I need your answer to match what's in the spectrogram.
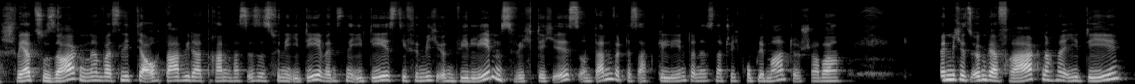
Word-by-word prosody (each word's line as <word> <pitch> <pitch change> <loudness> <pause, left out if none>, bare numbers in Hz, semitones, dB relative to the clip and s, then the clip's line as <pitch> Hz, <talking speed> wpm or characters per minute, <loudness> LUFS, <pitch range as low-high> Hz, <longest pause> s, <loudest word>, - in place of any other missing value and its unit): schwer 180 +5 +3
zu 175 - -2
sagen, 180 - +5
ne? 185 0 -2
Weil 180 - +2
es 175 - -5
liegt 195 0 -2
ja - - +7
auch 170 - +3
da 175 +1 +2
wieder 180 -3 +1
dran, 165 0 -4
was 165 0 -6
ist 165 - -6
es 170 -1 -4
für 175 - -6
'ne 155 -2 -3
Idee? 210 +9 +1
Wenn's 155 0 -5
'ne 165 - -3
Idee 155 +5 +1
ist, 200 -2 -3
die 175 - -3
für 175 0 -7
mich 185 +1 -3
irgendwie 155 -1 -3
lebenswichtig 150 - -1
ist 225 - 0
und 155 - -7
dann 245 +1 +1
wird 200 -4 -5
das 160 - -7
abgelehnt, 160 +4 -5
dann 165 - -3
ist 165 +1 -7
es 170 - -15
natürlich 165 -1 -9
problematisch. 160 -1 -4
Aber 160 +1 -1 0.9
wenn 200 +2 +5
mich 220 0 +4
jetzt 205 - +2
irgendwer 190 -3 +4
fragt 175 +9 +4
nach 205 -2 -1
'ner 190 -3 -1
Idee 175 - 0
170 Hz, 250 wpm, -21 LUFS, 160-195 Hz, 0.9 s, ja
